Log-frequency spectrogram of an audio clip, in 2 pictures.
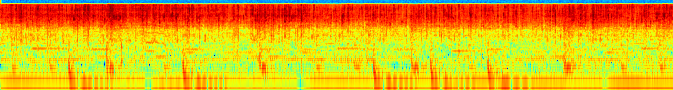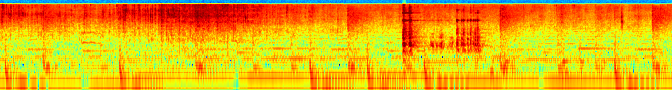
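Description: Boiled spaghetti sizzles and fries steadily in a pan of flavoured oil, with a continuous crackle, occasional clinks of utensils and a brief louder stir near the end; no talking.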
